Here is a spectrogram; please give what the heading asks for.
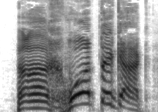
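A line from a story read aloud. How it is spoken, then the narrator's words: Shrill squeal. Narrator (Russian): взвизгнул тот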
